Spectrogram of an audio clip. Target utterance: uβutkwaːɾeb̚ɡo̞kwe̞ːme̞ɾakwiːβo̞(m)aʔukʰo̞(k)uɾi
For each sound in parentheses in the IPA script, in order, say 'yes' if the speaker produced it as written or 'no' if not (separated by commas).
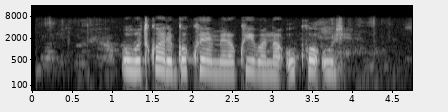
no, no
